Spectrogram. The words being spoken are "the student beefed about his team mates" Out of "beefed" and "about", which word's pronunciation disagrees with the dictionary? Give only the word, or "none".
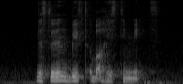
none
